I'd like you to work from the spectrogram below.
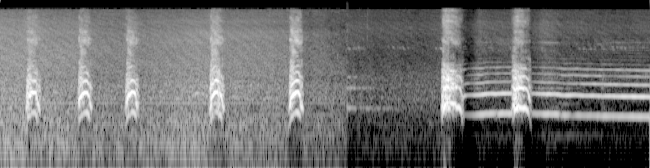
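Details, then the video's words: Puppies at play with baby rabbits on fresh grass outdoors; a run of five evenly spaced, sharp barks about half a second apart, a pause, then two barks blending into a long steady whine. "Dog barking sounds"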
